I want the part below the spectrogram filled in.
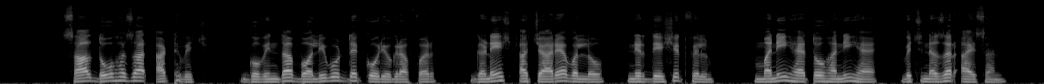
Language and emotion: Punjabi, neutral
